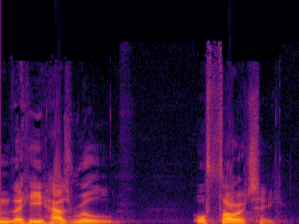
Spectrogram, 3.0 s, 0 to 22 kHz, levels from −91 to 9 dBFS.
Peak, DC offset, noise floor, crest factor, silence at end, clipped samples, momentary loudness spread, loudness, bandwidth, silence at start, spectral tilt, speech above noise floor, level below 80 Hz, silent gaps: 0 dBFS; under 0.1%; -59 dBFS; 16 dB; 0.25 s; under 0.1%; 14 LU; -16 LUFS; 18 kHz; 0 s; -6 dB/octave; 43 dB; -56 dBFS; none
